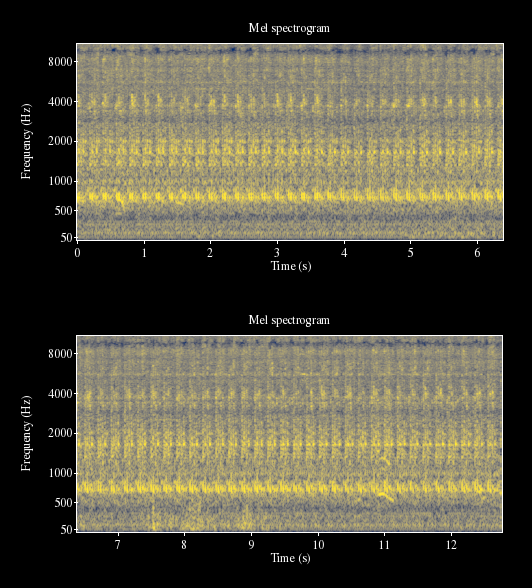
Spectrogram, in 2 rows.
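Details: 1985 Mack R Model diesel truck, start after starter replacement: deep, steady diesel clatter settling into even idle with no misses or knocks; engine healthy, starter fixed.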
